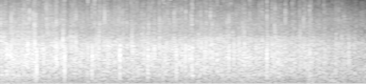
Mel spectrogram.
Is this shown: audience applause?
yes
